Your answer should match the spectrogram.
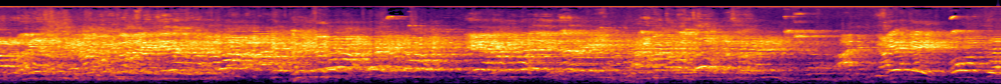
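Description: Echoing sports-hall game noise: several players' voices talking and calling over one another, with a ball bouncing on the court floor.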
